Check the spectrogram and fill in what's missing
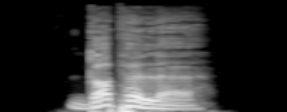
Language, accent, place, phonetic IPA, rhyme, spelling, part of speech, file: German, Germany, Berlin, [ˈdɔpələ], -ɔpələ, doppele, verb, De-doppele.ogg
- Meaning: inflection of doppeln: 1. first-person singular present 2. first-person plural subjunctive I 3. third-person singular subjunctive I 4. singular imperative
